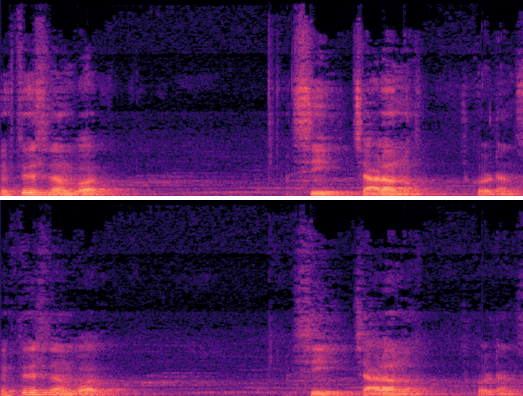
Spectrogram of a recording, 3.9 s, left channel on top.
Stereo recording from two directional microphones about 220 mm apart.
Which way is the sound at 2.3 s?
55° left (ahead or behind).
